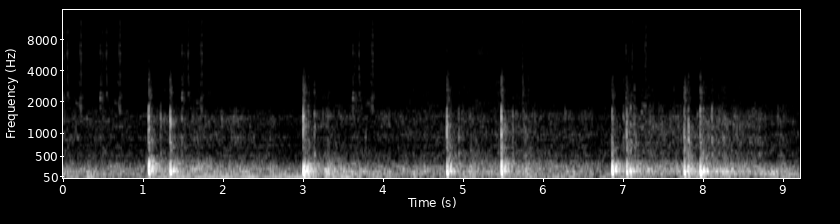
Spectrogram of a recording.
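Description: Distant fireworks bursting over a city: about nine sharp bangs at uneven intervals, each trailing off in a short echo.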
